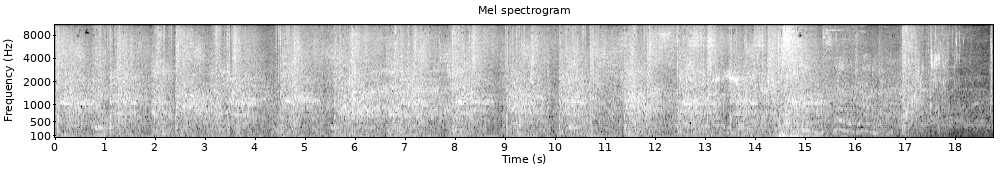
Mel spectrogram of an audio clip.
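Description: Spell effects whoosh and crackle in a fast game battle.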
